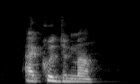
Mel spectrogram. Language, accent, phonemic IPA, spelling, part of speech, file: French, Canada, /a.kud.mɑ̃/, accoudement, noun, LL-Q150 (fra)-accoudement.wav
- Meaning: 1. action of leaning on ones elbows 2. neck and neck situation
